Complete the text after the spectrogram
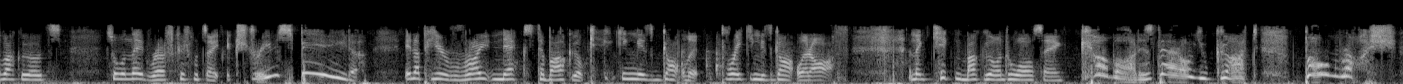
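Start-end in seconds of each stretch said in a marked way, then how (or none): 2.3-3.6 high, drawn-out anime move call; attack call. Acted. Hero rushing at Bakugo, high drawn-out attack call. 10.8-14.0 higher-pitched challenge rising into an attack cry; fighting taunt. Acted. Hero kicking Bakugo, taunt building to attack call.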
